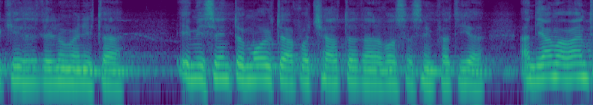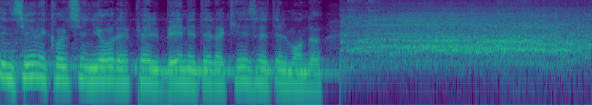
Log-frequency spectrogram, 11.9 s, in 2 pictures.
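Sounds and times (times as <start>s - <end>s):
speech: 0.0s - 9.7s
long applause from crowd: 9.3s - 11.8s.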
